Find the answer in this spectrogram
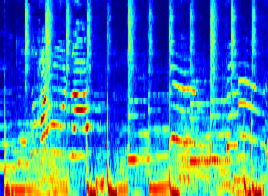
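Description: Background music: a song with a steady beat, bass and a singing voice.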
